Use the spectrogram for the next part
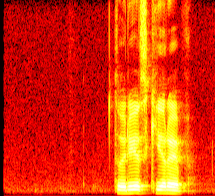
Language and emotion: Russian, neutral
